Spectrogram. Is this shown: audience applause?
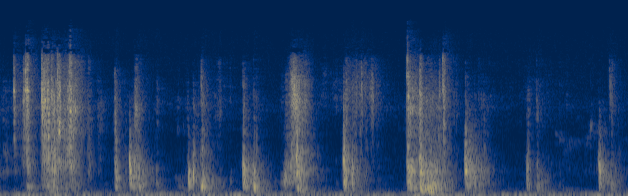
no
